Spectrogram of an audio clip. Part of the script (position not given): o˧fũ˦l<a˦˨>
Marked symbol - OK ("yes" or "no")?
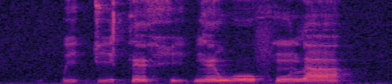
yes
